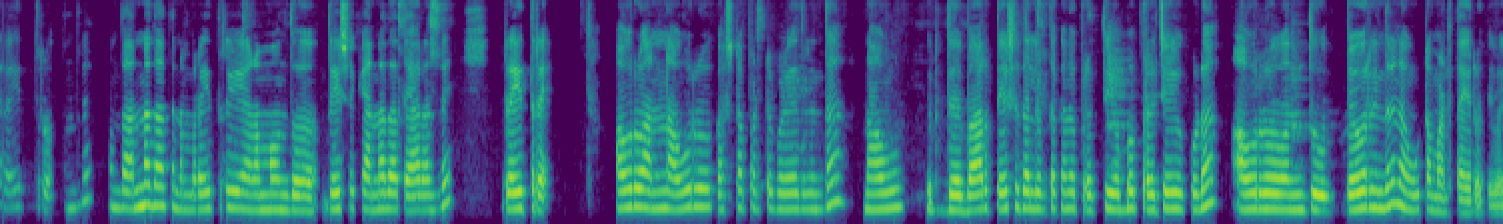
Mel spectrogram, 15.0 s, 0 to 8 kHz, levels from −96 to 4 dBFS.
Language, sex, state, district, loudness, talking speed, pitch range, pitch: Kannada, female, Karnataka, Bellary, -16 LUFS, 120 wpm, 205-230 Hz, 215 Hz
